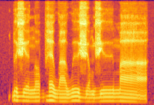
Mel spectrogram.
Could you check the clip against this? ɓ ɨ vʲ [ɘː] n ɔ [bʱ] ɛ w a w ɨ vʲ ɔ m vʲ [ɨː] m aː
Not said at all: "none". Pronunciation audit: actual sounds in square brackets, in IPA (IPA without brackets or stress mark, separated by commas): ɘː, bʱ, ɨː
